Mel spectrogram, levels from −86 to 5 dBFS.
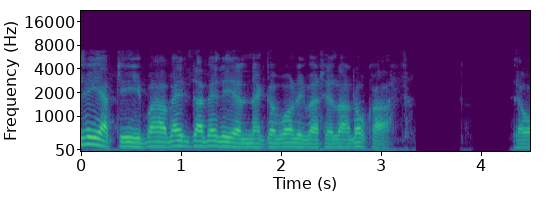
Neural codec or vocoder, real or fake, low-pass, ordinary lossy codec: codec, 16 kHz, 4.8 kbps, FACodec; fake; 7.2 kHz; none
